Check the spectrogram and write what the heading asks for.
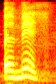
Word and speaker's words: amiss: 那我们在这个单词前面加上一个字母 A， a miss，注意一下发音 a schwa sound， a miss 就变成形容词，表示不对、不正常、有缺陷、出差错了、出差错了。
